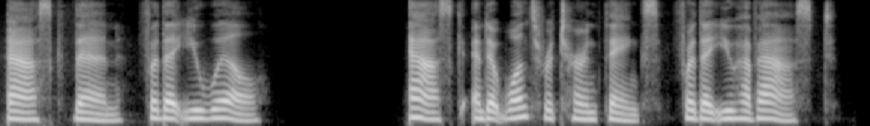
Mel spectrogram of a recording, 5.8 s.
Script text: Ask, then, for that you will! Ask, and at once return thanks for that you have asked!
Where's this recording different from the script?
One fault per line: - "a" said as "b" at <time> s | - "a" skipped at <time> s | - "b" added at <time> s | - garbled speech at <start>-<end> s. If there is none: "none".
none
